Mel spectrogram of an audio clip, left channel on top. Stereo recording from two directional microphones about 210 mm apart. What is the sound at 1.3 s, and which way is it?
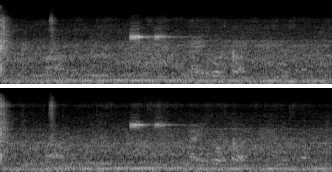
Vehicle, 50° left (ahead or behind).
